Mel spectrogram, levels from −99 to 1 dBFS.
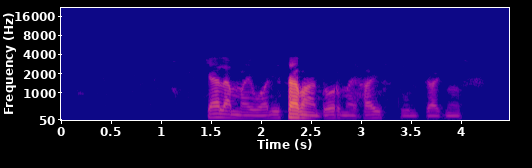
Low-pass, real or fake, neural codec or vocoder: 3.6 kHz; real; none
